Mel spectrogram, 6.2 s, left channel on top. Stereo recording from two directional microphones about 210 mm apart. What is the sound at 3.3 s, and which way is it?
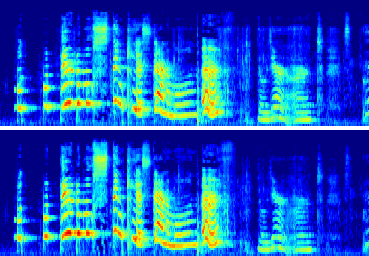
Child singing, 45° right (ahead or behind).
